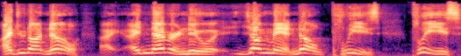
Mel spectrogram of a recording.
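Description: Using a put-on character voice, a man speaks slowly at a high pitch with lively intonation.

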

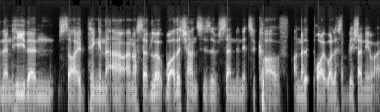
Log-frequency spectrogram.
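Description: Heard dry and close with no echo, a man is speaking. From South Birmingham, England. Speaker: rugby league player and army soldier. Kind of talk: interview.

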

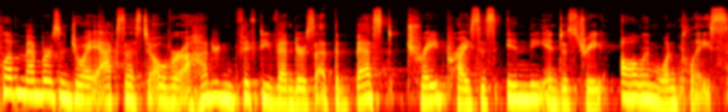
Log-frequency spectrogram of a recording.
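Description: A woman talks at a moderate pace with a medium pitch and ordinary pitch variation. Her loudness stays very even and she hardly pauses at all. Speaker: podcast host and design business coach. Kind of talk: casual interview.

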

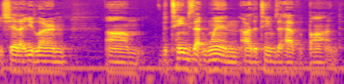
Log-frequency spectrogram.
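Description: A man speaks in a very deep, low voice at a fairly slow pace. His intonation stays fairly even. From US South, rural Virginia. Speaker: basketball coach and former pro player. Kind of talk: casual interview. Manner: filler-heavy, halting.

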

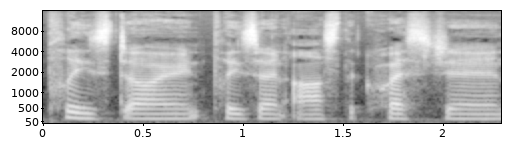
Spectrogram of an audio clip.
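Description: A woman with an Australian accent, at a moderate pace. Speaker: researcher, thesis author on African hair. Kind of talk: interview.

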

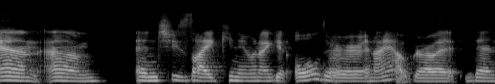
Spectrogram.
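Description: With an American accent and a normal speaking voice, a woman talks at a moderate pace, her pitch fairly low and her intonation fairly even. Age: 50s. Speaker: nonprofit founder and coach. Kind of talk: interview.

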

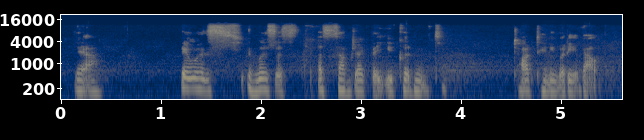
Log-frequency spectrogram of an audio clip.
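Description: With an American accent, a woman speaks at a medium pitch and a moderate pace, her intonation fairly even and broken by long, frequent pauses. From US Pacific Northwest. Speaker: small business owner and graphic designer. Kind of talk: interview about personal loss. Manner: halting, many fillers.

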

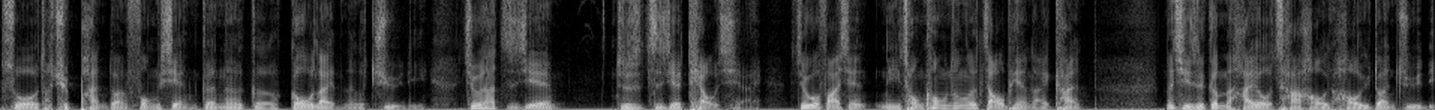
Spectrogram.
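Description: Medium pitch from a man, with a dark, mellow tone. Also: ordinary pitch variation, moderate pace. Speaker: sports podcast host. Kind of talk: casual sports analysis chat.

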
